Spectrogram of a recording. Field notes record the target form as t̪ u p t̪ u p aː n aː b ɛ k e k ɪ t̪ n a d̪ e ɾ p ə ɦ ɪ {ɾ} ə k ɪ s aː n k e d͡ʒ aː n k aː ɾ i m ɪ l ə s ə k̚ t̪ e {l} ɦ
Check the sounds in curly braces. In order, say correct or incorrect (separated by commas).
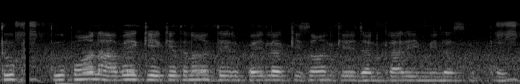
incorrect, incorrect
